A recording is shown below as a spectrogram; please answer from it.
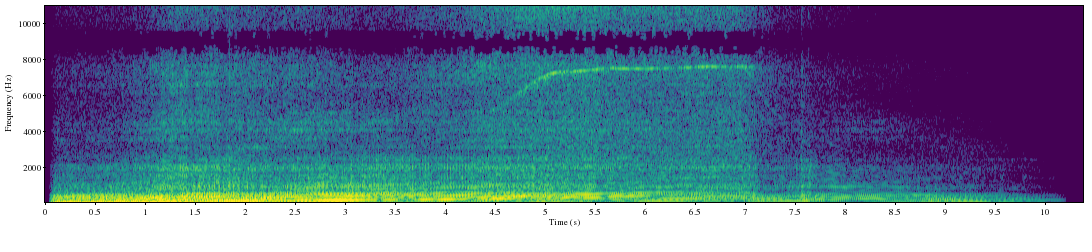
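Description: Car engine revving hard as it accelerates through several gear changes, the pitch climbing in each gear and dropping back at each shift, then fading away.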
